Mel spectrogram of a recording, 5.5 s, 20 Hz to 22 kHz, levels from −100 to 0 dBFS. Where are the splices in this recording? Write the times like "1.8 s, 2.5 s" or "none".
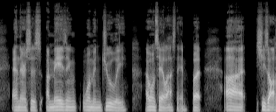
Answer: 2.6 s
